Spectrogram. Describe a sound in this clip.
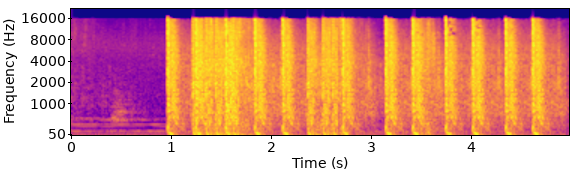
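A pistol fires shot after shot in quick bursts.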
